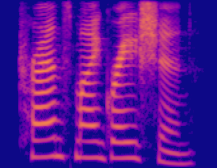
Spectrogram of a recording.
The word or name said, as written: transmigration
